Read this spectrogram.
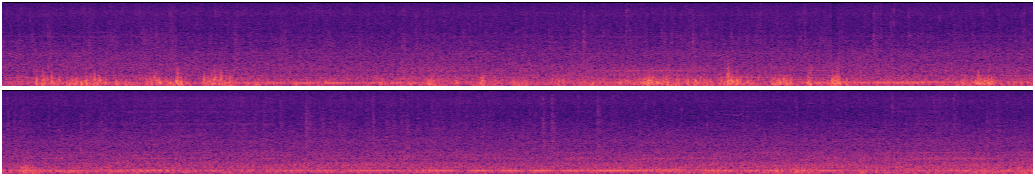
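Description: Strong wind gusts buffet and rumble outdoors.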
